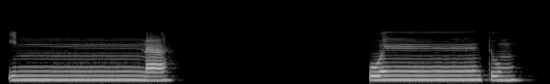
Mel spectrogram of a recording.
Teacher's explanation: Pastikan dengungan pada nun atau mim bertasydid ya. benar-benar ditahan ya. Hitungannya enggak bisa kita hitung dengan dua harakat, tiga harakat gitu tapi dengan talaqi ya.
